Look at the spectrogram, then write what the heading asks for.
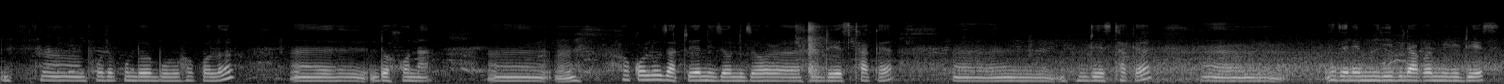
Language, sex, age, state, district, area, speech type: Assamese, female, 30-45, Assam, Udalguri, rural, spontaneous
